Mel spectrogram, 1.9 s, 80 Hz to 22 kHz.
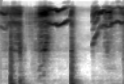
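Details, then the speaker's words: New 2024 Winnebago Solis 59P, about 3000 km and one month old: a cupboard door swinging gives a dull thump and a thin pitch-sliding squeal each time; something in the hinge mechanism is binding. "you hear the tump tump tump so something in the mechanism is not as it should"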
